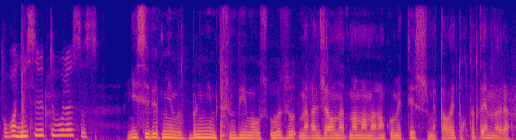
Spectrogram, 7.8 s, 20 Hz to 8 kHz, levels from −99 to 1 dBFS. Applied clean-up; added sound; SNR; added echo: none; Drawer open or close / Wood; 19 dB; none.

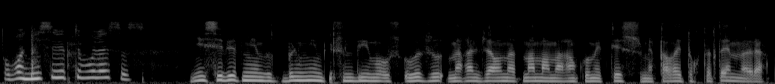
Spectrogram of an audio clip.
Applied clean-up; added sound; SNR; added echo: neural diffusion model UNIVERSE++.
